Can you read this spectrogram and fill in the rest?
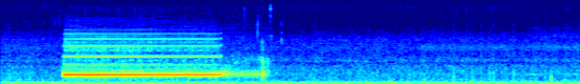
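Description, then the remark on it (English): A telephone ringback tone on an outgoing call to Cherry Hill sounds once, a loud steady electronic buzz lasting under two seconds, then the line falls quiet with only faint background hiss and no one speaking. “Still ringing.”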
